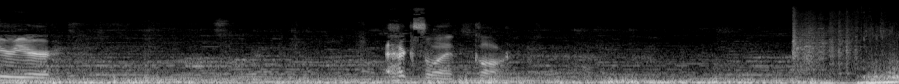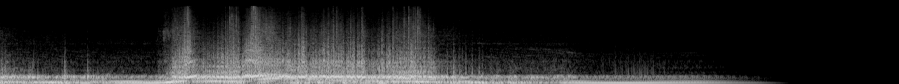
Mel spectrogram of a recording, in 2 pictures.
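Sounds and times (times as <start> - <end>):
car engine rumbling and revving: 7.9 - 16.7.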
